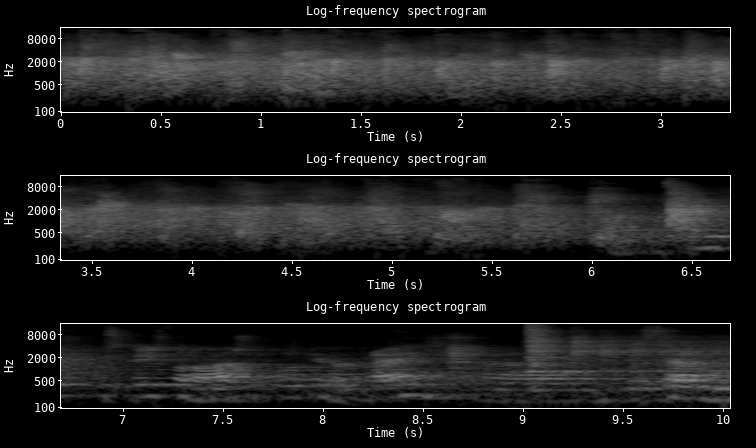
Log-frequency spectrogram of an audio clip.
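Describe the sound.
A dense burst of applause from a small audience for three guests fills the first several seconds, then fades as people begin talking and laughing over the last few clapping hands.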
